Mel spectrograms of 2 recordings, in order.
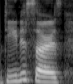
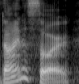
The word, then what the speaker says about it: dinosaur: It is not pronounced dinosaur. It is pronounced dinosaur.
